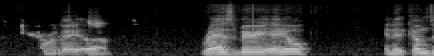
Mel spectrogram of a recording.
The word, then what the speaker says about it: Rubaeus: I think that's how we just got decided it's pronounced. Rubaeus.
